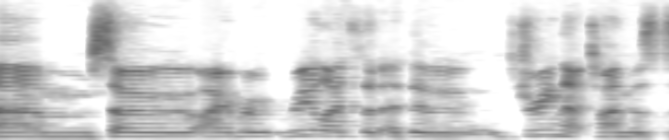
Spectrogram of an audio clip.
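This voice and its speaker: This woman's voice is fairly high. She talks at a fairly quick pace. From Australia. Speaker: social media manager. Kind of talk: interview. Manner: hesitant, many fillers.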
